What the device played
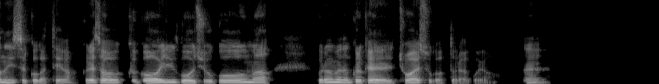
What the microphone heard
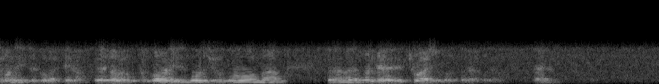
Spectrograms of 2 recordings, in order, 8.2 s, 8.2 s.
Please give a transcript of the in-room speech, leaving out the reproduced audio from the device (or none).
none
